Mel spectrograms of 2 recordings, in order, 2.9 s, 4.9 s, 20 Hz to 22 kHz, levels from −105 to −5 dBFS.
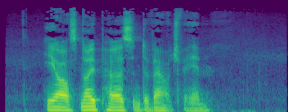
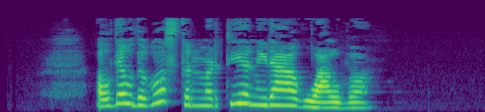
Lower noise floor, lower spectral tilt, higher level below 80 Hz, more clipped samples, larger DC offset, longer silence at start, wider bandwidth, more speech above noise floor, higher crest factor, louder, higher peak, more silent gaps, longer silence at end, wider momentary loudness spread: second, -55 dBFS vs -82 dBFS; about the same, -5.5 dB/octave vs -4.5 dB/octave; first, -48 dBFS vs -82 dBFS; neither; neither; second, 0.45 s vs 1 s; first, 16 kHz vs 11.5 kHz; second, 33 dB vs 61 dB; about the same, 18 dB vs 18 dB; about the same, -23 LUFS vs -22 LUFS; about the same, -6 dBFS vs -6 dBFS; neither; second, 0.75 s vs 1.15 s; first, 14 LU vs 11 LU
